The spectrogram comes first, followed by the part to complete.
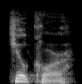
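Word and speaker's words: དཀྱིལ་འཁོར: Text: Jil Kaur, pronounced Kilkor, Sanskrit mandala, i.e.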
